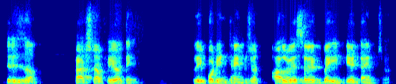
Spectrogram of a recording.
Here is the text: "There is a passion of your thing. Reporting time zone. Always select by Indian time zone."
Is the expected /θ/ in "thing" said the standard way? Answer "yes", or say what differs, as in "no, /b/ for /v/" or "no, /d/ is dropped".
no, /t/ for /θ/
